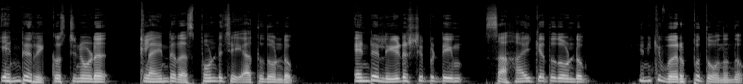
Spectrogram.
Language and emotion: Malayalam, sad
